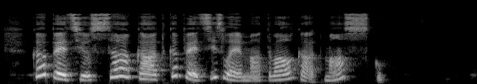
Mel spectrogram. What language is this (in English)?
Latvian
